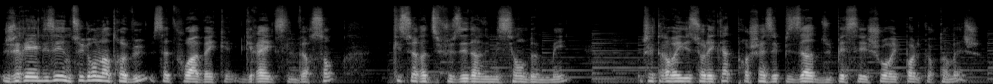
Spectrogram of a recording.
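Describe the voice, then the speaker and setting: A man's voice: medium pitch, brisk, faint music behind. A man with a Quebec French accent presenting a podcast as its host in a scripted narration style.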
